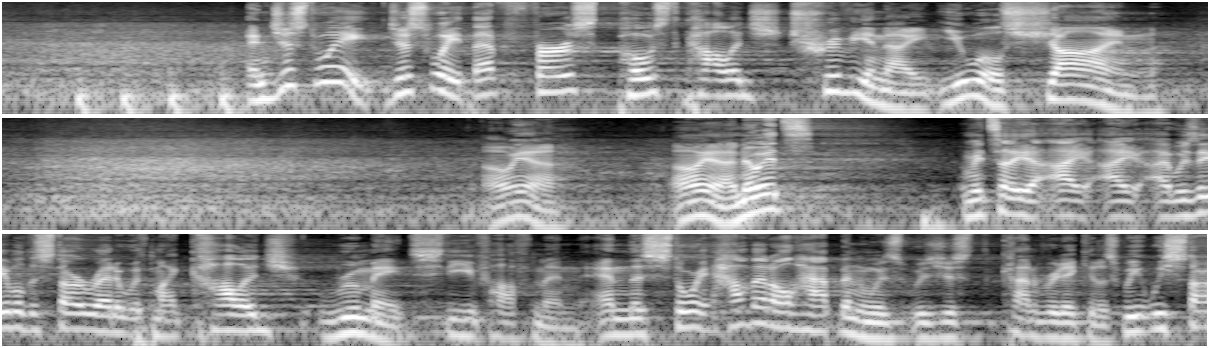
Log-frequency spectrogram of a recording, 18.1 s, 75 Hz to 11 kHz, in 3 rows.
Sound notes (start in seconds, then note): 0.0 laughter; 6.0 laughter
